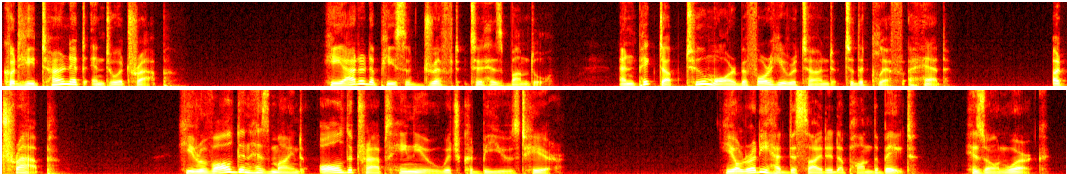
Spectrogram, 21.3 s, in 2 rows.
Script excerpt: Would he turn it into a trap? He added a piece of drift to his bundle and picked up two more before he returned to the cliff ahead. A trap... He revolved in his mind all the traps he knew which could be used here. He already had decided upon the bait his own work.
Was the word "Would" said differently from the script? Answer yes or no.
yes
